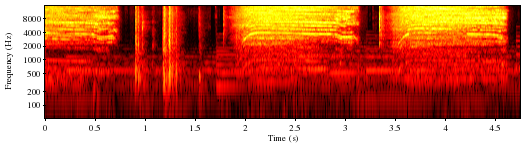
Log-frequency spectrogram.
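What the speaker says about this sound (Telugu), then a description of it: "డ్రిల్ మిషన్ తీసుకొని స్క్రూ ఫిట్ చేసుకోవాలి" A power drill drives screws during installation of a 6000 P machine, whining in two sustained bursts at close range, separated by short clicks and knocks as the screw is positioned.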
